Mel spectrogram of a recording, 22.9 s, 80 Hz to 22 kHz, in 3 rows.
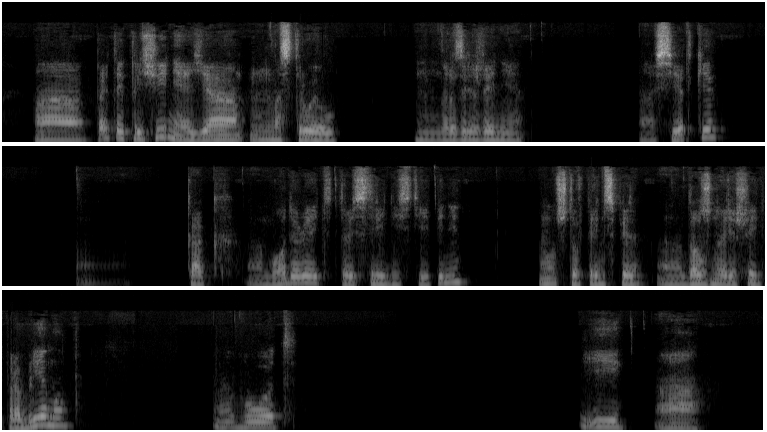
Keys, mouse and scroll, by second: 3.1 click, 5.7 click, 8.5 click, 11.6 click, 12.3 click, 12.8 click, 14.6 click, 18.6-19.6 scroll, 19.6-20.1 scroll, 21.6 click, 22.6-22.8 scroll.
